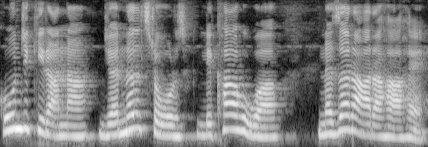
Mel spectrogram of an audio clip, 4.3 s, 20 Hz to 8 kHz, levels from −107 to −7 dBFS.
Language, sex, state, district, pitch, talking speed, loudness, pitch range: Hindi, female, Bihar, East Champaran, 185 Hz, 140 wpm, -20 LUFS, 165-250 Hz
